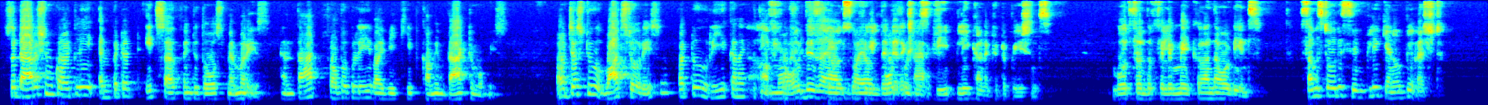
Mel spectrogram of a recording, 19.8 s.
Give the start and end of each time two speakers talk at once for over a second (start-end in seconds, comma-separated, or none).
10.1-12.4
